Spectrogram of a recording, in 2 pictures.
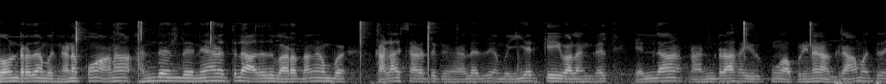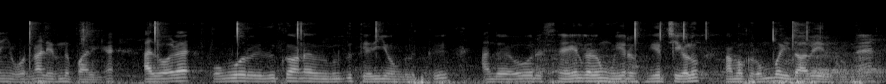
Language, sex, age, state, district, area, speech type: Tamil, male, 18-30, Tamil Nadu, Tiruppur, rural, spontaneous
